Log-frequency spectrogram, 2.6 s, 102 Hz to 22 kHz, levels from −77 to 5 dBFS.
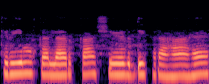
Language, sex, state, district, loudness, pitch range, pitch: Hindi, female, Maharashtra, Mumbai Suburban, -14 LUFS, 185-200 Hz, 190 Hz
